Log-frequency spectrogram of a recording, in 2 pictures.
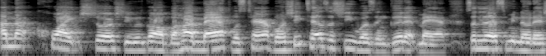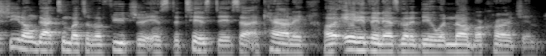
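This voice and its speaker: A man with a fairly high voice speaks fairly quickly in an animated tone with hardly any pauses over noticeable background noise. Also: ordinary pitch variation. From US South. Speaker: video commentator. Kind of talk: reaction commentary.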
